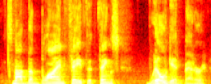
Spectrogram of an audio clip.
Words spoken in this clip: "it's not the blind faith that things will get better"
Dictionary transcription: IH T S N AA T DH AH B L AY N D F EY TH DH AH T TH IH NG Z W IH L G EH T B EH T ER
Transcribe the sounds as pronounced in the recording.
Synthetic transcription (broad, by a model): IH T S N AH T DH AH B L AY N D F EY TH DH AH T TH IH NG Z W IH L G EH T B EH T ER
